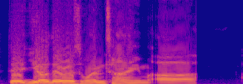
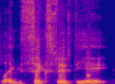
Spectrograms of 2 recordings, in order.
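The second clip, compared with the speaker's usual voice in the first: ordinary talk, nothing marked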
